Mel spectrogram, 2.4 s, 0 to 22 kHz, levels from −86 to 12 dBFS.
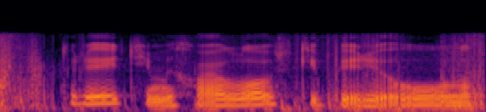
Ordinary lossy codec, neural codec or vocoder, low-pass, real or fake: none; none; 7.2 kHz; real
